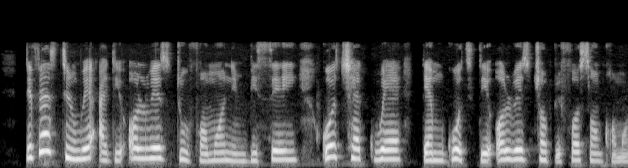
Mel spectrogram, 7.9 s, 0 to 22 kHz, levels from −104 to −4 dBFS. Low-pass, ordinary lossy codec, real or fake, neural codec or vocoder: none; none; real; none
